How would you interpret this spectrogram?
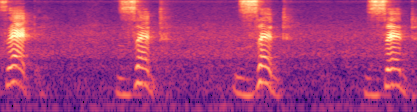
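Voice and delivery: British "জেড" for Z, spaced drill; British-style "জেড" repeated for the class. Shown as a demonstration. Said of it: "ব্রিটিশে বলবো".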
